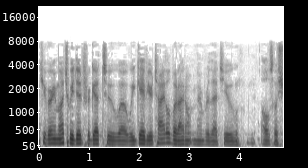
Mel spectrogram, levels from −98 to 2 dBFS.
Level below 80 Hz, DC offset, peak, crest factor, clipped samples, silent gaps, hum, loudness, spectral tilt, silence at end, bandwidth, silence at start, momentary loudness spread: -52 dBFS; under 0.1%; -8 dBFS; 18 dB; under 0.1%; none; none; -26 LUFS; -7 dB/octave; 0 s; 8 kHz; 0 s; 9 LU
